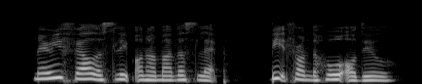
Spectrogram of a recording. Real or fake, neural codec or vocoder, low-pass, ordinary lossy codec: real; none; 7.2 kHz; MP3, 32 kbps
